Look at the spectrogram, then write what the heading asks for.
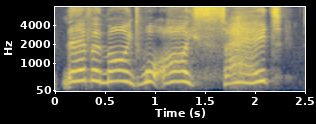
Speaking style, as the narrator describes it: screamed Peavy

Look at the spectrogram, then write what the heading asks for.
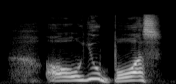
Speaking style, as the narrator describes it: he cried

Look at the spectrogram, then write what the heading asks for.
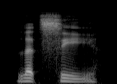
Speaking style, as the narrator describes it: said Raffles grimly

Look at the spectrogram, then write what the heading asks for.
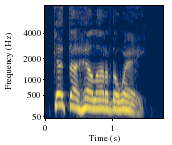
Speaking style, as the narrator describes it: he shouted

